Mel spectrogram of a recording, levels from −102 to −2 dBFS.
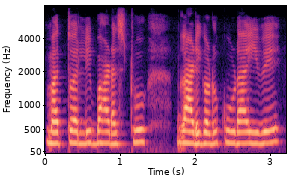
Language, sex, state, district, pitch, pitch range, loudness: Kannada, female, Karnataka, Bidar, 230 Hz, 220-235 Hz, -18 LUFS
